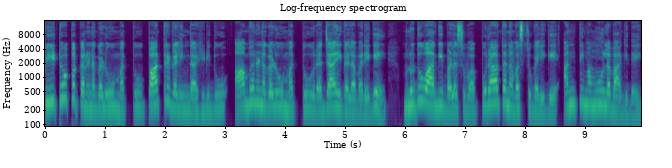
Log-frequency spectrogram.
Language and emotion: Kannada, neutral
